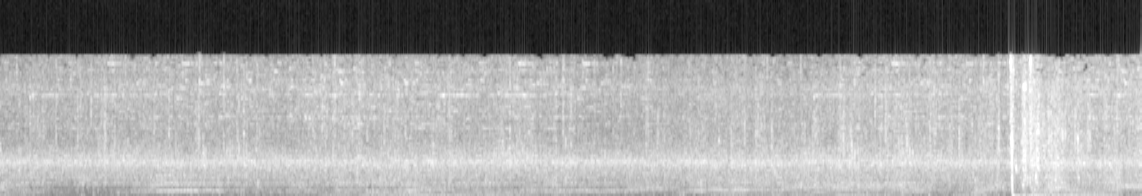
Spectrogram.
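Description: Zombies groan and snarl close by.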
